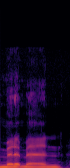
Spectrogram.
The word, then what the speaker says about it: Minutemen: They actually, which everybody kind of assumed, it was actually supposed to be pronounced the Minute Men, because they were like insignificant.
